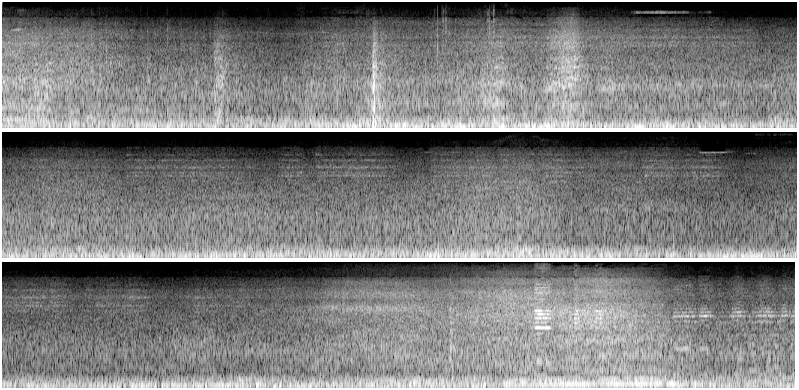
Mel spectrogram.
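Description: Road traffic: cars driving past close by, a steady engine and tyre noise, with vehicles going past about five and seven seconds in and another near the end.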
